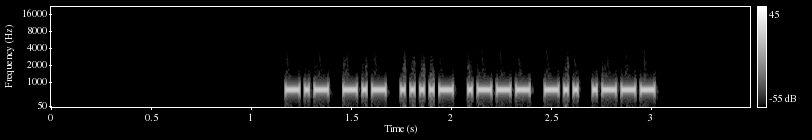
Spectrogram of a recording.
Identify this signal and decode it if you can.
Morse code, heard as a keyed tone, about 51 wpm, 700 Hz. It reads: KK4JDJ
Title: USA Call Signs - 6 Characters - 4x Character Spacing - 50wpm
